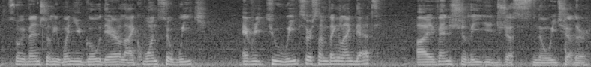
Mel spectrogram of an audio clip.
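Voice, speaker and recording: Audible room echo surrounds a man speaking at medium pitch and a moderate pace, his intonation fairly even and his loudness very even. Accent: Quebec. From Quebec, French Canadian. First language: French. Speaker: flight sim streamer. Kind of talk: live stream chat. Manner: casual, halting with many fillers.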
